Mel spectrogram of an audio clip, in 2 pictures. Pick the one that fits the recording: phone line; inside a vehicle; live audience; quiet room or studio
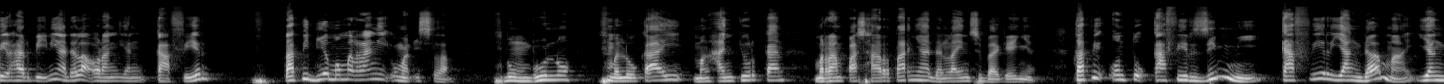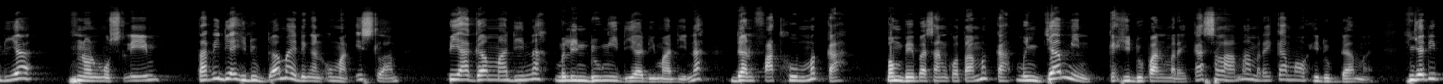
live audience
